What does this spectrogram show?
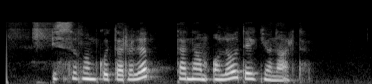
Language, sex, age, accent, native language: Uzbek, female, 19-29, Samarqand, Uzbek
